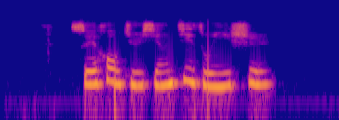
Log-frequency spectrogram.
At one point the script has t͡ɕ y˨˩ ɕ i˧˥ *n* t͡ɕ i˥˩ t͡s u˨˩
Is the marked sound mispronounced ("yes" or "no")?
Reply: yes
